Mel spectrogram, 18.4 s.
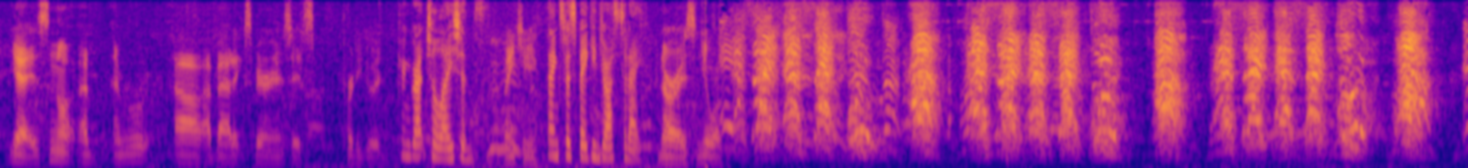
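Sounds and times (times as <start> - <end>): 
speech: 0.1 - 9.7
South Australia team supporters chanting and shouting at the bowling: 9.0 - 18.3.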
